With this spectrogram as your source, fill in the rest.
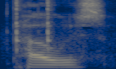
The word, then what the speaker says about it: pose: Pose is a very weird word. P-O-S-E. Pose. I I feel like it should see pose. Pose. It almost sounds like it should be spelled with a Z, not an S, but I don't know.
